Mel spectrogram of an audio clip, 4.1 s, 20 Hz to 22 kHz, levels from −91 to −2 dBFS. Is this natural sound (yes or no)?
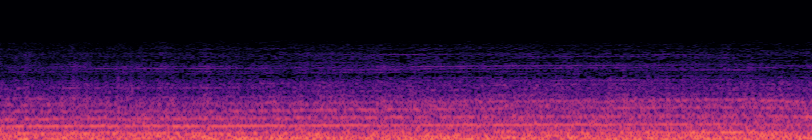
no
